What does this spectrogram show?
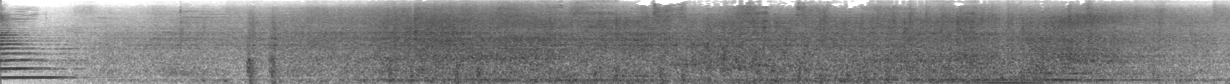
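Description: A DART electric train ends a short horn note right at the start, then rolls past over jointed rail. The wheels click over the rail joints, and the sound builds to a loud, steady rumble before starting to fade near the end.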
